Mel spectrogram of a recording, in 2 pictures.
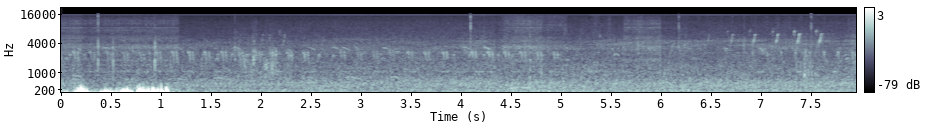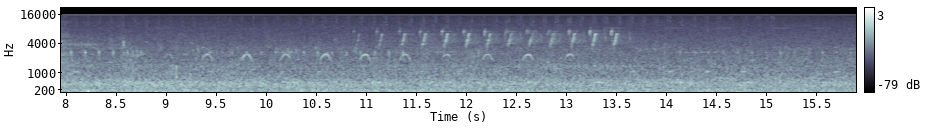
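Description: Wild small birds calling in rapid runs of short repeated chirps and ticks over a faint steady background, with a few loud low thumps in the first second.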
